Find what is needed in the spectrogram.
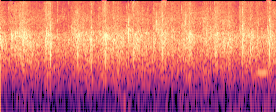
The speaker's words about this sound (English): They're Vietnam veterans, and several of them are with us today. Is that right? Where are they? Round of applause. Big round.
